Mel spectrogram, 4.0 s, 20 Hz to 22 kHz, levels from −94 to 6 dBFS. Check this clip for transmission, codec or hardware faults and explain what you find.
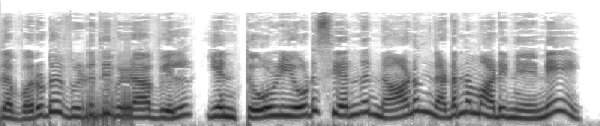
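There's one fault: robotic sound from repeated short buffers, 0.55 to 0.91 s, right before "என் தோழியோடு சேர்ந்து நானும்". The speech turns into a rigid, metallic 66.8 Hz buzz, likely from about 15 ms chunks being replayed while fresh audio lagged, with roughly half the stretch repeated.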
